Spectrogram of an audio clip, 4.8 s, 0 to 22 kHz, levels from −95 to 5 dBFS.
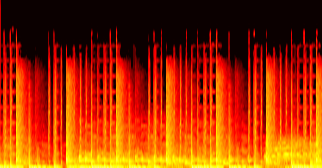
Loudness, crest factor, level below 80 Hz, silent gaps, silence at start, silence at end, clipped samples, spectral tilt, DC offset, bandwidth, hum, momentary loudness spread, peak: -15 LUFS; 12 dB; -18 dBFS; none; 0 s; 0 s; under 0.1%; -5 dB/octave; under 0.1%; 14.5 kHz; none; 4 LU; -2 dBFS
